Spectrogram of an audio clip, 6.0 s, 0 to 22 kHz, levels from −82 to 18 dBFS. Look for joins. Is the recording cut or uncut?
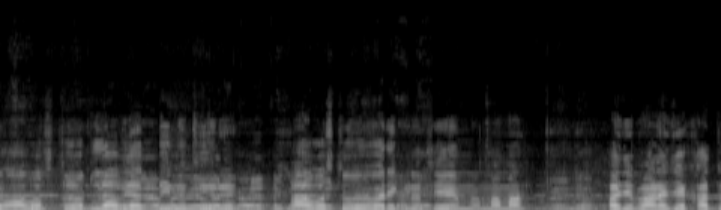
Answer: uncut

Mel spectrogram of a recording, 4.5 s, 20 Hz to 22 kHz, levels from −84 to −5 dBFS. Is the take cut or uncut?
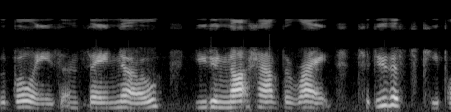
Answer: uncut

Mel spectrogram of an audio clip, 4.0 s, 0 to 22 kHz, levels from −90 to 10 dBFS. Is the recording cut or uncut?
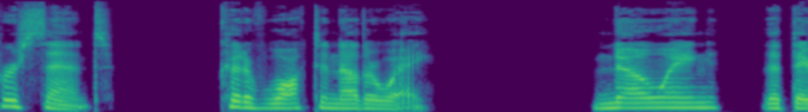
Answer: uncut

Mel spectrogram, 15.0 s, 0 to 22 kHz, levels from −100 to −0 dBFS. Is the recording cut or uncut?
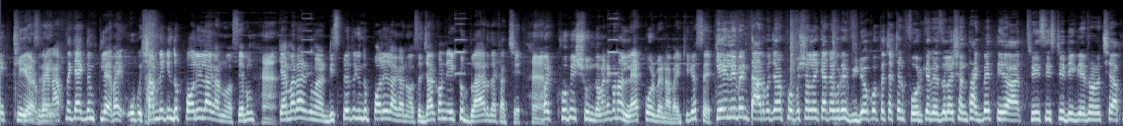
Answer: cut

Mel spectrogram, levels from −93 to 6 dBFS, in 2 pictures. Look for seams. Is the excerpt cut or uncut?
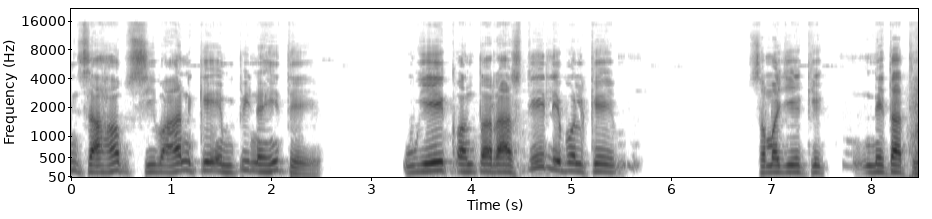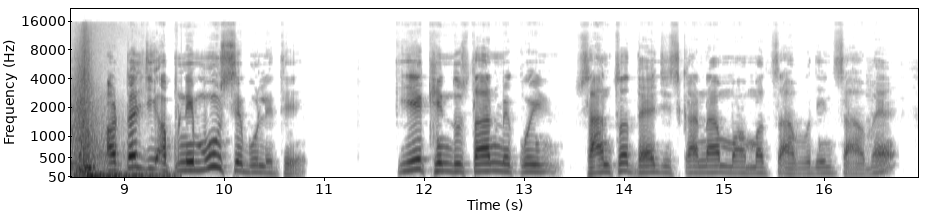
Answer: cut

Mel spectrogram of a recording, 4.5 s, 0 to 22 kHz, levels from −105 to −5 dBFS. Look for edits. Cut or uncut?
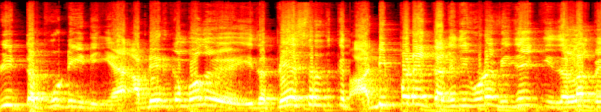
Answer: cut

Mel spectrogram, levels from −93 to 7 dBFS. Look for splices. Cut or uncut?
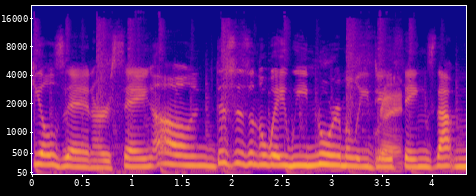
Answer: uncut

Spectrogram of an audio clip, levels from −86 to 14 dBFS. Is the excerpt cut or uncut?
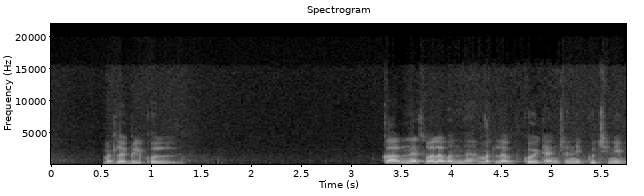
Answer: uncut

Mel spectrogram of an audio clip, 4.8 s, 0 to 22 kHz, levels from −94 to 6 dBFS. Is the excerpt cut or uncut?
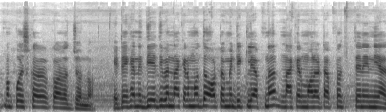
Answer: uncut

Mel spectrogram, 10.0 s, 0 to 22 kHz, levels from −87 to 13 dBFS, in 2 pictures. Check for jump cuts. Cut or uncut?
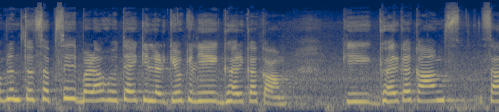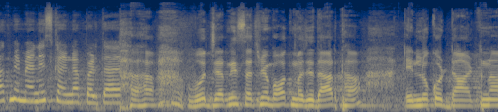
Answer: cut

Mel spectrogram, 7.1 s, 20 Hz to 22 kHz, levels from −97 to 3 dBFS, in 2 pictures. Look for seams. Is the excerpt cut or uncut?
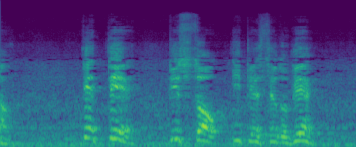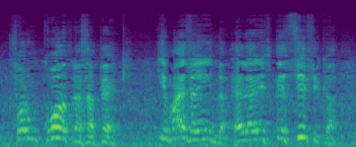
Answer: cut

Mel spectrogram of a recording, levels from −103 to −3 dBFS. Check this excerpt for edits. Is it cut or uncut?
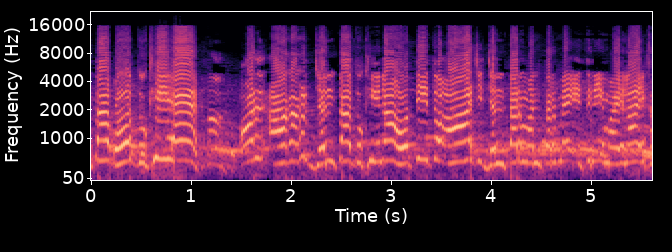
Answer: uncut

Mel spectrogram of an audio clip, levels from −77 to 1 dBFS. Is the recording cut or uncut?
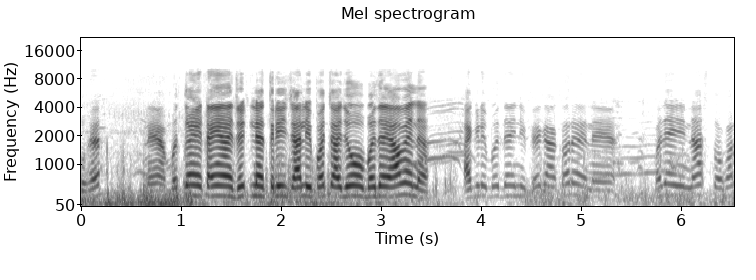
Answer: uncut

